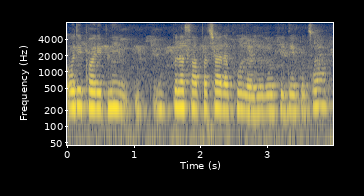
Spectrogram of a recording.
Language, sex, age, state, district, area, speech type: Nepali, female, 18-30, West Bengal, Alipurduar, urban, spontaneous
